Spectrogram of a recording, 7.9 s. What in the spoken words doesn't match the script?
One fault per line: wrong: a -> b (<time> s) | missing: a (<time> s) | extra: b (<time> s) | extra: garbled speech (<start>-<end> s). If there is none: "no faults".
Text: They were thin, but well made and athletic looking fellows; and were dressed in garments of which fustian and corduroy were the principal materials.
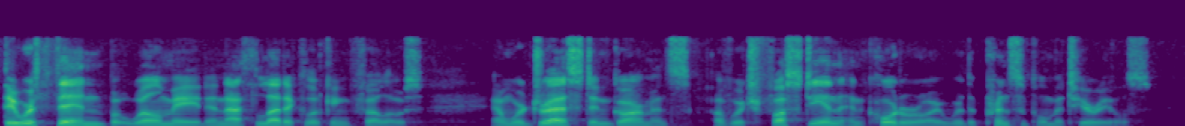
no faults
